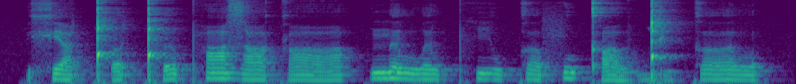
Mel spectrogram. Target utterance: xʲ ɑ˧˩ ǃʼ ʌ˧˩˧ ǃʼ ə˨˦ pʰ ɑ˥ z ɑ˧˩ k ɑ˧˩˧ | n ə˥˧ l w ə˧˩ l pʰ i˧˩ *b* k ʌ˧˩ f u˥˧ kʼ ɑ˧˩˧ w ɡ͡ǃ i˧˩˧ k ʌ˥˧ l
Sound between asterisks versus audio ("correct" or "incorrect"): incorrect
